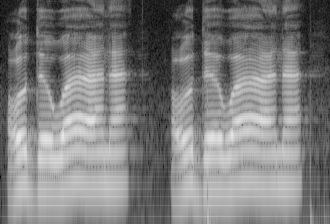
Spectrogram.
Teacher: اینجا دال ساکنه و از حروف قلقله میکنیم.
